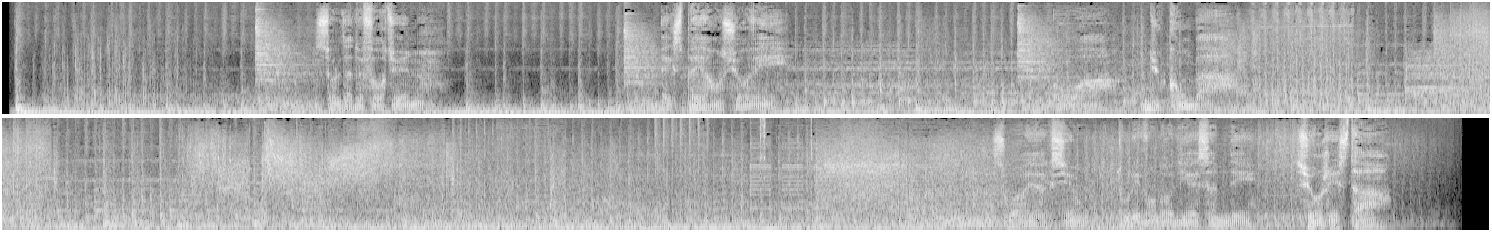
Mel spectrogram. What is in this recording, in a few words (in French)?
promo; G-STAR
